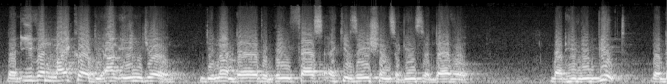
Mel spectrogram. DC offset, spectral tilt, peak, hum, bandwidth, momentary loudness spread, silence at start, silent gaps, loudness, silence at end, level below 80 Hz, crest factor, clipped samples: 1%; -5.5 dB/octave; 0 dBFS; none; 16.5 kHz; 9 LU; 0 s; none; -4 LUFS; 0 s; -28 dBFS; 4 dB; 7%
